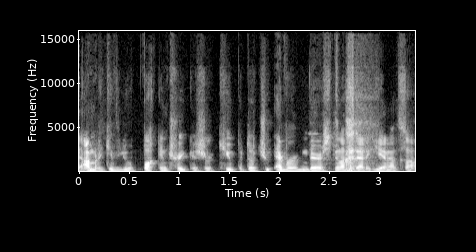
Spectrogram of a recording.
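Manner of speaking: seething, furious, very hushed, quiet half-whisper. Retelling picking up the puppy and scolding it: imitating a furious half-whisper. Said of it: "whisper furiously".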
